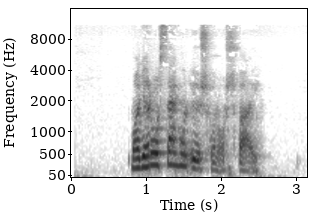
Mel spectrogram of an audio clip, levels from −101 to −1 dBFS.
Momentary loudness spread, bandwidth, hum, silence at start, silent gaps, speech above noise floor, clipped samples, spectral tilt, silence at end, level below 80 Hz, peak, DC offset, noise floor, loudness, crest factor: 17 LU; 11.5 kHz; none; 0.8 s; none; 52 dB; under 0.1%; -6.5 dB/octave; 0.65 s; -68 dBFS; -8 dBFS; under 0.1%; -76 dBFS; -24 LUFS; 18 dB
